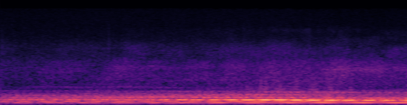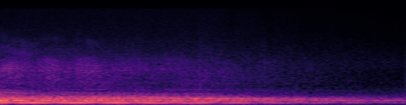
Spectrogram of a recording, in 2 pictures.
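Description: Propeller aircraft engines droning with a pulsing note, building to a peak about four seconds in and then fading away as the plane climbs out and passes.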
